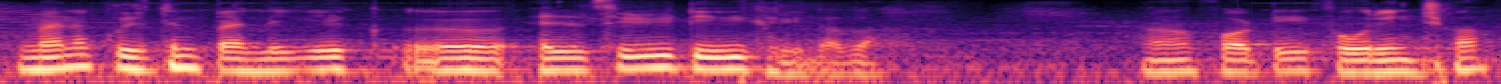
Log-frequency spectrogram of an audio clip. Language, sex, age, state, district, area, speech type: Urdu, male, 18-30, Delhi, East Delhi, urban, spontaneous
